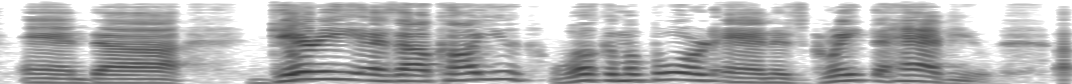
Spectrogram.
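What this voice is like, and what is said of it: Put-on Latino accent. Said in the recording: “I threw on the Latino accent there.”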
